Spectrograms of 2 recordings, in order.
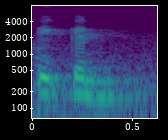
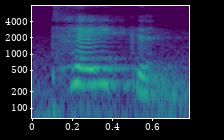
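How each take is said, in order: First: The stress is on the second syllable. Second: The stress is on the first syllable. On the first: The speaker calls it wrong. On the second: The speaker calls it right. "Your focus is the first part of the syllable"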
